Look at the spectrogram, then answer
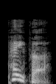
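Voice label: "paper", British English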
